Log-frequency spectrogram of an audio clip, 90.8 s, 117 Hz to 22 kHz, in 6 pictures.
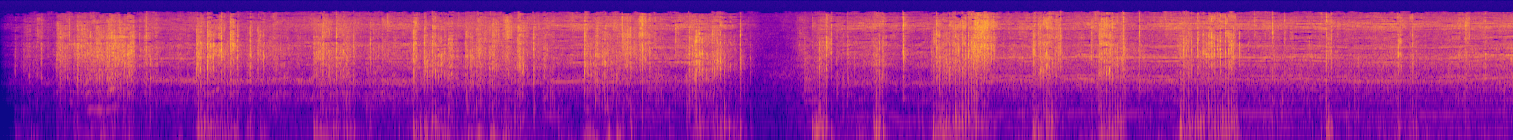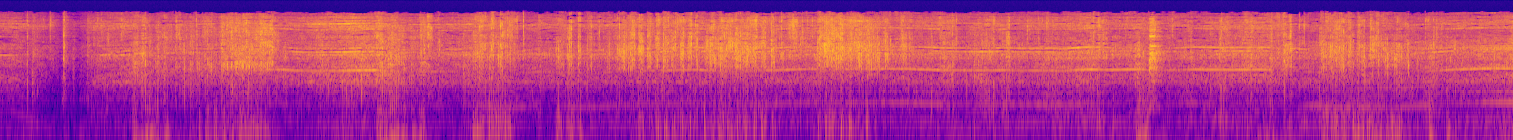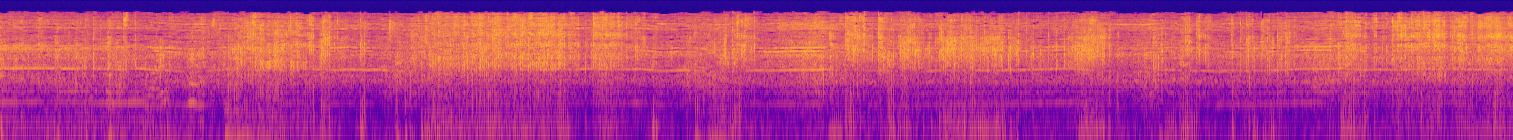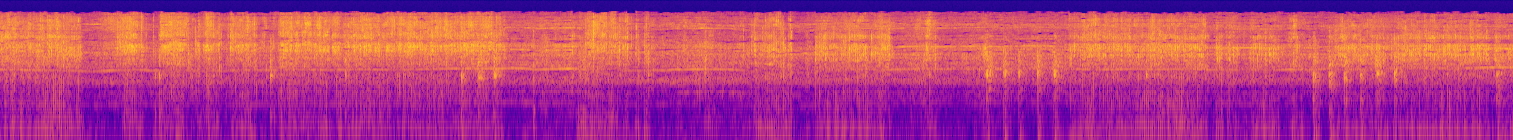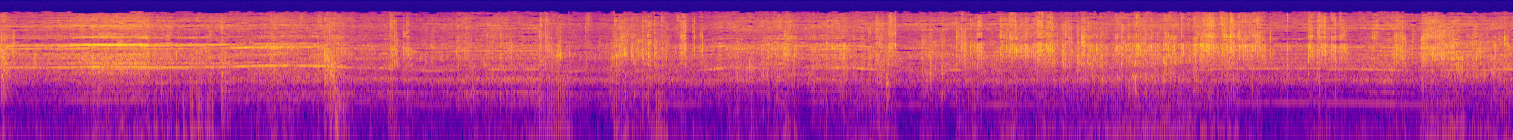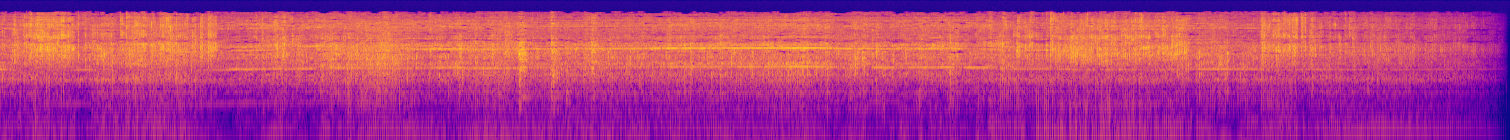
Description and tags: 24.12.2010: between 15.00 and 20.00. christmas eve preparation sound. my family home in Jelenia Gora (Low Silesia region in south-west Poland).
noise of mixer: mixing cream.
